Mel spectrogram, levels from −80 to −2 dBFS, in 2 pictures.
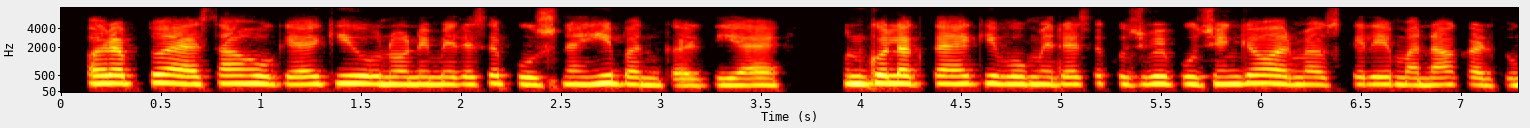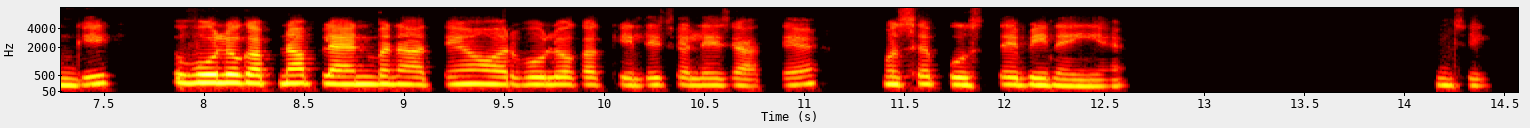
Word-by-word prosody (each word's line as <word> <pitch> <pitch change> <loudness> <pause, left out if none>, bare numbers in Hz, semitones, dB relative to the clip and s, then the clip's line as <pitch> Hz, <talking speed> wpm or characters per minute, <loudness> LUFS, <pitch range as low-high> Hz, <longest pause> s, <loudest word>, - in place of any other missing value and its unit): और 240 +1 +6
अब 240 -1 +4
तो 260 - +4
ऐसा 240 -1 +2
हो 240 -1 +3
गया 220 0 -3
है 225 - +1
कि 245 +2 +1
उन्होंने 220 -2 +2
मेरे 215 0 -2
से 240 +3 -3
पूछना 215 +1 -2
ही 225 +3 +4
बंद 215 -4 -2
कर 190 -1 -4
दिया 195 +1 -3
है। 195 0 -2 0.3
उनको 235 +1 +6
लगता 235 -1 +3
है 230 - +2
कि 240 +1 -2
वो 225 -1 +1
मेरे 220 0 -1
से 235 +2 -11
कुछ 220 -2 -7
भी 230 - +3
पूछेंगे 225 +1 0
और 240 -2 +2
मैं 215 0 -2
उसके 210 +1 -8
लिए 220 0 -1
मना 205 +1 -2
कर 205 -2 -3
दूँगी। 205 +5 -3 0.3
तो 265 - 0
वो 260 +1 +9
लोग 260 0 +7
अपना 245 0 +3
प्लान 225 -1 +3
बनाते 220 -2 -2
हैं 230 - +1
और 225 -2 0
वो 215 +1 -1
लोग 215 0 -3
अकेले 205 -1 -6
चले 195 -1 -5
जाते 190 0 -8
हैं, 225 +3 -5 0.3
मुझसे 225 +1 -2
पूछते 210 -1 -4
भी 200 -1 -1
नहीं 175 -2 -3
हैं। 175 +1 -11 1.6
जी। 185 -1 -10
220 Hz, 220 wpm, -22 LUFS, 205-235 Hz, 1.6 s, वो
